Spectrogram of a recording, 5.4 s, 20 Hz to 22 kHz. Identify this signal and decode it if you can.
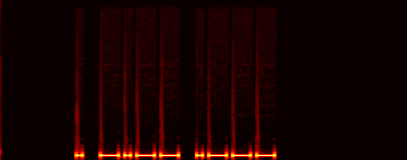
Morse code, heard as a keyed tone, about 15 wpm, 700 Hz. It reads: EYJ
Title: USA Call Sign Postfixes - 3 Letters 15wpm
